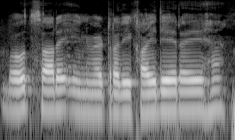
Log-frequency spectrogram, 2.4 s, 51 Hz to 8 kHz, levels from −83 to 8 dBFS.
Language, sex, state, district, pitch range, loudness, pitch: Hindi, male, Uttar Pradesh, Saharanpur, 135-150 Hz, -13 LUFS, 145 Hz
